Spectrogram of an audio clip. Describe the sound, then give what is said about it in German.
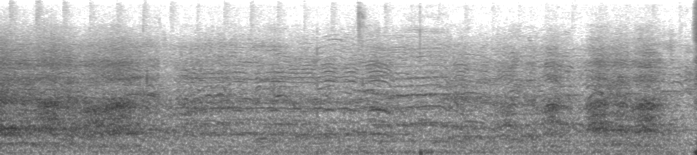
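A football stadium crowd at Wuppertaler SV's Stadion am Zoo sings a player's name. The loud, sustained mass voices blend into a continuous choral roar with a few swells in volume. “Stark, ne? Das ganze Stadion singt seinen Namen.”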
